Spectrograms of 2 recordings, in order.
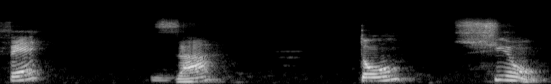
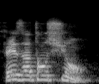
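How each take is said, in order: First: "fais attention" very slowly as fais, za, ton, sion, with long gaps; syllable by syllable. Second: Said in the usual way. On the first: Shown as a demonstration. Teacher showing how to read it, "fais attention" syllable by syllable. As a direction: break "fais attention" into separate syllables with a linking Z. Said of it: "você vai ler assim". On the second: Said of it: "Você tem que falar assim".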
